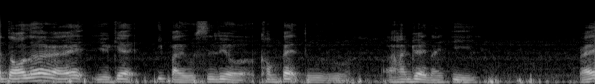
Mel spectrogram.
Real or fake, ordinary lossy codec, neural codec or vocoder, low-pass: fake; none; codec, 16 kHz, 16 kbps, FreqCodec, smaller model; none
